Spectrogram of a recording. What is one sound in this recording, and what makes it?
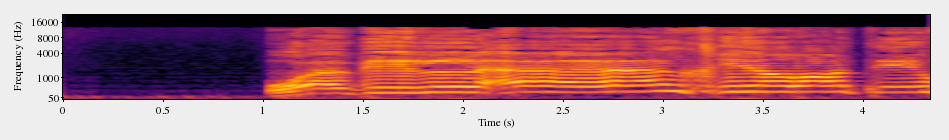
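A man chants melodically in a clear, sustained voice.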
